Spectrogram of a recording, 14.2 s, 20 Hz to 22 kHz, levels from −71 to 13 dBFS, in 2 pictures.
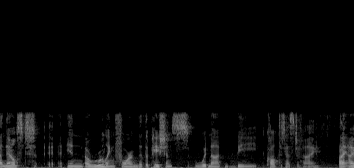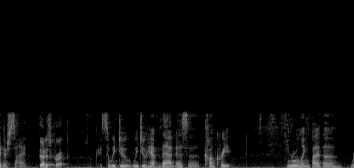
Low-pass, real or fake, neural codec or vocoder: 7.2 kHz; fake; codec, 16 kHz, 16 kbps, FreqCodec, larger model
